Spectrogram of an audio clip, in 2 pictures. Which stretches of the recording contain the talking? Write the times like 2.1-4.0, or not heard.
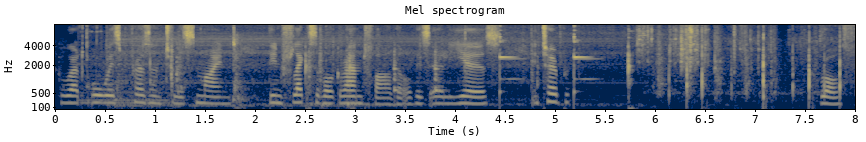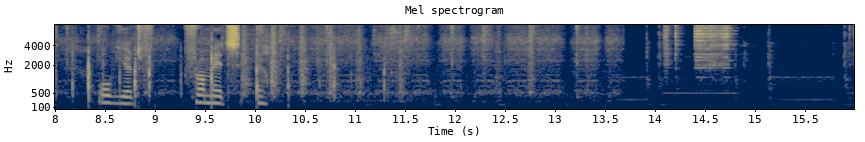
0.1-5.2, 7.7-10.2.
